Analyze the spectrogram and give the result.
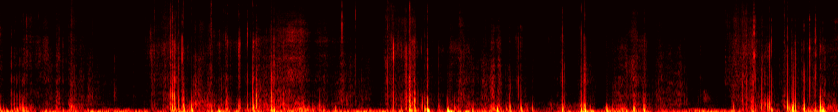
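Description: A strawberry-print, beeswax-coated cotton food wrap is folded in the hands while long nails grip and crinkle it. The result is a continuous stream of stiff, crunchy crinkling and crackling with sharp, dry snaps that stop quickly. The sound is mostly heavy low rustle, with bright bursts at the louder crumples.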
